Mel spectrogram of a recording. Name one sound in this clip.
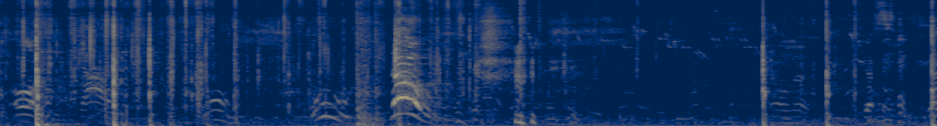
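A basketball bounces sharply on pavement outdoors.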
